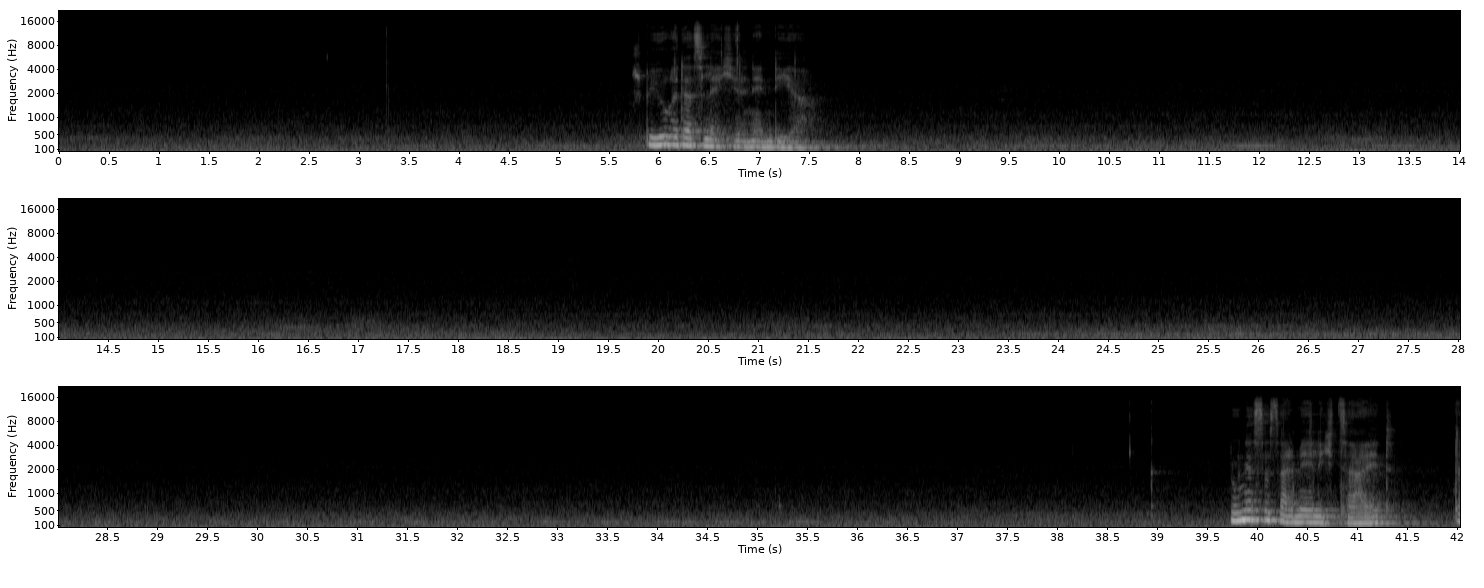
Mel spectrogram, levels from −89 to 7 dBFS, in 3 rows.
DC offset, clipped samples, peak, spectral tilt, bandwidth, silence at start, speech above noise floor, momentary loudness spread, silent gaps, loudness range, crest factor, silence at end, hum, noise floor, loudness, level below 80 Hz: under 0.1%; under 0.1%; -18 dBFS; -7 dB/octave; 14 kHz; 0.4 s; 26 dB; 24 LU; none; 24 LU; 28 dB; 0 s; none; -62 dBFS; -37 LUFS; -62 dBFS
